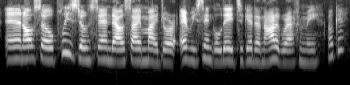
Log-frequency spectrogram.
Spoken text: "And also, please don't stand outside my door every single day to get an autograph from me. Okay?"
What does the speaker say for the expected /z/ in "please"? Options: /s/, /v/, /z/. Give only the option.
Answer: /z/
